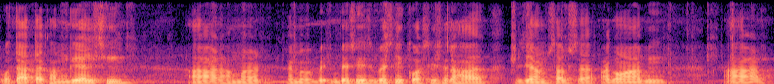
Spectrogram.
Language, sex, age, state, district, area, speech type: Maithili, male, 30-45, Bihar, Saharsa, urban, spontaneous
